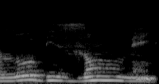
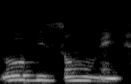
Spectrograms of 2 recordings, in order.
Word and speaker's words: lobisomem: Veja bem que em lobo e em homem, você não percebe nem som de I, nem som de Z. Não tem Z a letra na palavra, mas tem o som de Z, ó, lobisomem, lobisomem. Então, houve alteração fonética.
